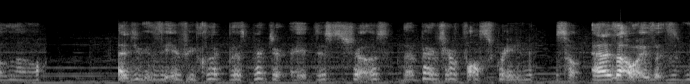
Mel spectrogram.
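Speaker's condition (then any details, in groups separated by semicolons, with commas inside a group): Cerebellar ataxia from brain tumour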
